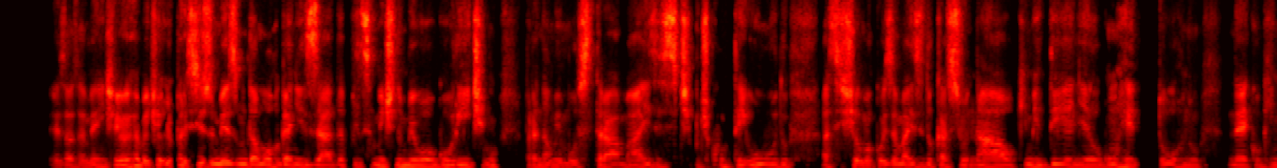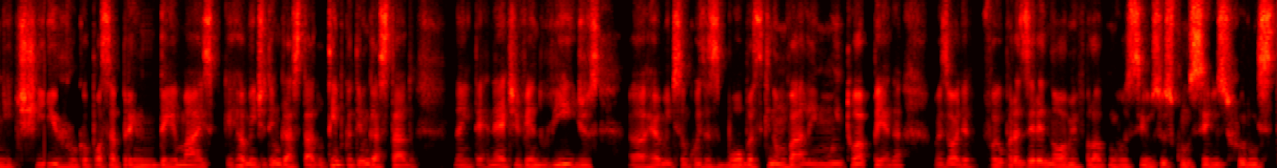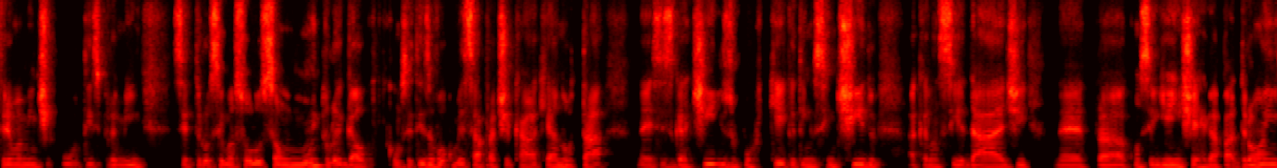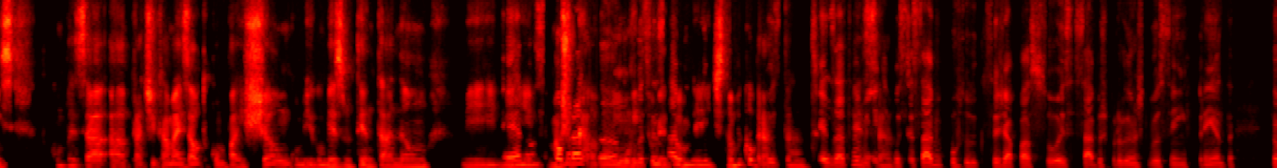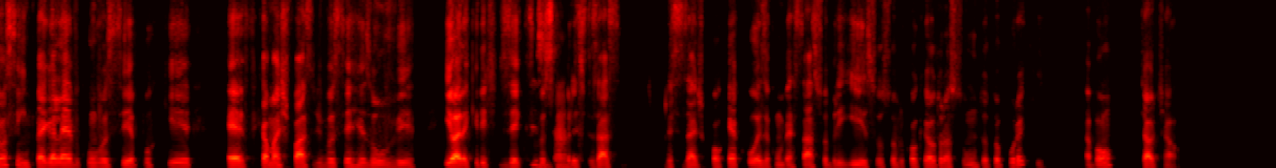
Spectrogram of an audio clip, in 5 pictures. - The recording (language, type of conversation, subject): Portuguese, advice, Como posso responder com autocompaixão quando minha ansiedade aumenta e me assusta?
- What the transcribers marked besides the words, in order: none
